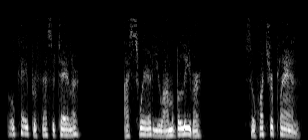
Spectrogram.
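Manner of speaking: hushed whisper over radio. Narrator reads a character speaking over the radio to a professor: whispering over the radio. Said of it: "D J's voice whispered across the radio".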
